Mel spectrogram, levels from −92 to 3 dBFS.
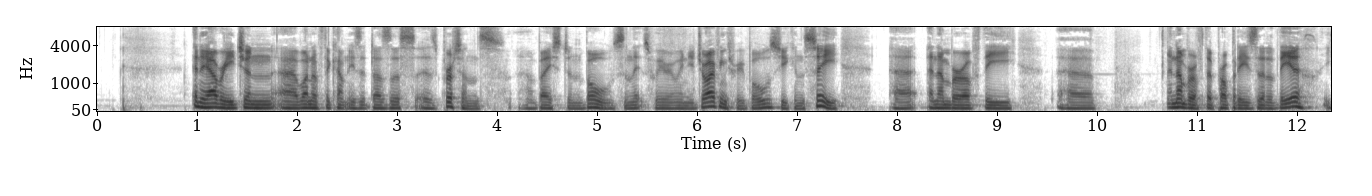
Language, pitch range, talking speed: English, 105-130 Hz, 210 wpm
